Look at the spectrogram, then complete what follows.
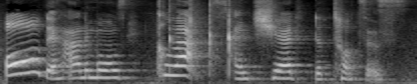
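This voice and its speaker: A woman reading a story aloud to children in an expressive storytelling style, addressing young listeners directly. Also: high-pitched, slow.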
